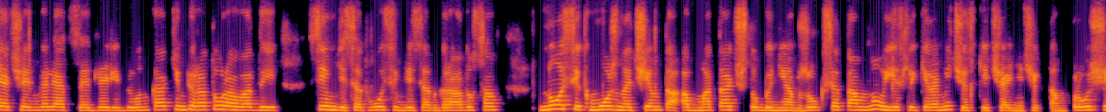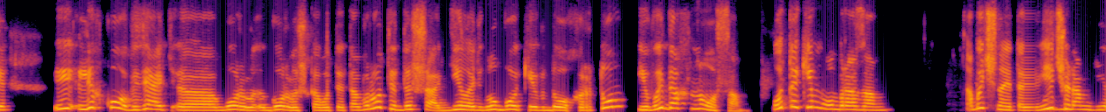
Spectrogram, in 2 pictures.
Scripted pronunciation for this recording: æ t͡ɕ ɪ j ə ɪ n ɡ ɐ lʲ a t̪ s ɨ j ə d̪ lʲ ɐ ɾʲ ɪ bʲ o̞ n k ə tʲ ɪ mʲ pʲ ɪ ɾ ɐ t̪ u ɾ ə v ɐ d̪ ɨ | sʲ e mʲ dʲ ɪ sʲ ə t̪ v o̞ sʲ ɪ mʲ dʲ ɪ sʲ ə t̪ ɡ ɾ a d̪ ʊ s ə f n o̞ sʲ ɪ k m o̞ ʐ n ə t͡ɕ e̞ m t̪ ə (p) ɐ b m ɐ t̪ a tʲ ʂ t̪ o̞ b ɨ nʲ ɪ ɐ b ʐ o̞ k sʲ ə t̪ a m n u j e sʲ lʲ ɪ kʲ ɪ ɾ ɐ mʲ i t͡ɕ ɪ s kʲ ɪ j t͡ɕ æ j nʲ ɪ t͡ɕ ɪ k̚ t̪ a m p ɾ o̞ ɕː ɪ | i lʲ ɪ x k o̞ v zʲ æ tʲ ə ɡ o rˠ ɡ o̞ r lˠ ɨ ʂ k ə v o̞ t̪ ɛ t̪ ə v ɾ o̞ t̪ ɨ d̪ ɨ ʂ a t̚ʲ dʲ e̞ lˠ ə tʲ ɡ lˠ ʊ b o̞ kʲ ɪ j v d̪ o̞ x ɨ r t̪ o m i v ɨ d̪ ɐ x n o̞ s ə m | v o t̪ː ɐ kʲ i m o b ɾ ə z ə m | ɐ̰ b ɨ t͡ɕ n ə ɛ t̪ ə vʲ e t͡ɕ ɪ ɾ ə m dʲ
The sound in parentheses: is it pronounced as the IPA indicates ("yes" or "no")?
no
